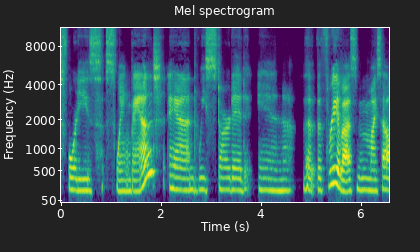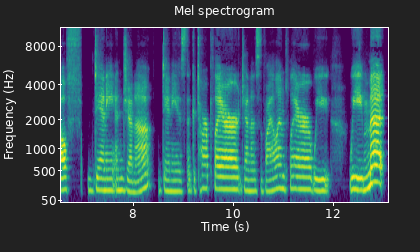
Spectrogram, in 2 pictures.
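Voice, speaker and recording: A woman's voice: fairly low pitch, a bit bright. An American woman from Texas talking casually and animatedly as an interview guest, telling personal stories. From San Antonio, Texas, United States. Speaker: interview guest, actress and swing band musician.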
